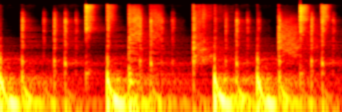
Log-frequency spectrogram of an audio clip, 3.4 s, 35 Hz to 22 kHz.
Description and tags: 70 bpm drum loop made with Hydrogen
beat, electronic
